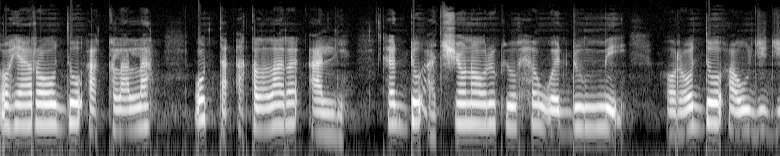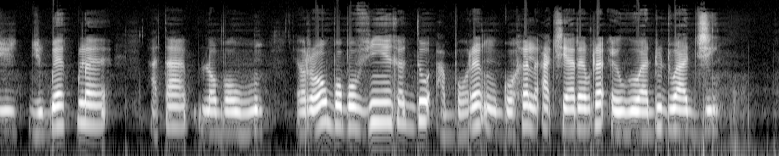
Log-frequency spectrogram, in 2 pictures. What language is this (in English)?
Ewe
